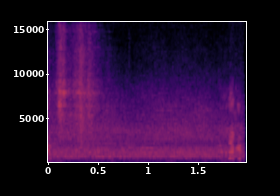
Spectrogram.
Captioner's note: spectators cheering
